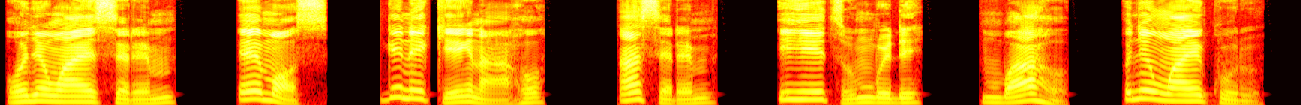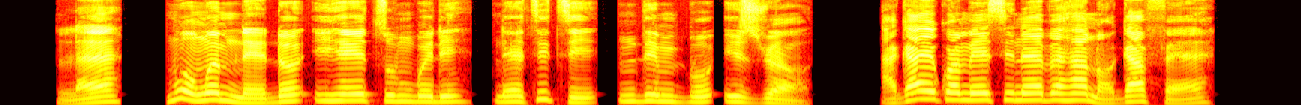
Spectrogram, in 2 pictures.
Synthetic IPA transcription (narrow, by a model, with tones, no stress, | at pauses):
o˦ɲe˦ŋʷa˨ɲɪ˦sɪ˨ɾɪ̰˨m̩˦ | e˦mɔ˨s | ɡɪ˦nɪ˦kɪ˨˦na̰˨a̰˨ɦʊ˦ | a˦sɪ˨ɾɪ˨m̩˦ | i˦ɦe˦tu˨ŋ͡m̩˦ɡ͡bi˦di˦ | ŋ͡m̩˨ɡ͡ba˦a˦ɦʊ̰˨ | o˦ɲe˦ŋʷa˨ɲɪ˦kʷṵ˨ɾṵ˨ | leː˨˦ | mu˦o˨ŋʷe˦m̩˦ne˨do˦ʔi˦ɦe˦ɪ˦tu˨ŋ͡m̩˦ɡ͡bi˦di˦ne˨ti˦ti˨n̩˦dɪ˦m̩˦bʊ˦ʔi˦zre˨l | a̰˨ɡa˦ɣɪ˦kʷa˦m̩˦e˦si˦ne˦be˦ɦa˦nɔ˨ɡa˦feː˨˦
